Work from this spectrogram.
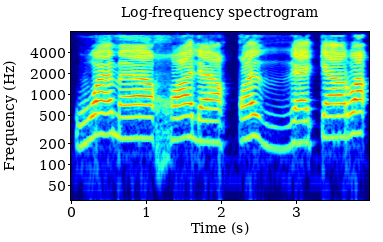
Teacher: قاف جو ہے اس کو پر پڑھیں گے، موٹا پڑھیں گے، زبان کی جڑ سے ادا ہوگا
